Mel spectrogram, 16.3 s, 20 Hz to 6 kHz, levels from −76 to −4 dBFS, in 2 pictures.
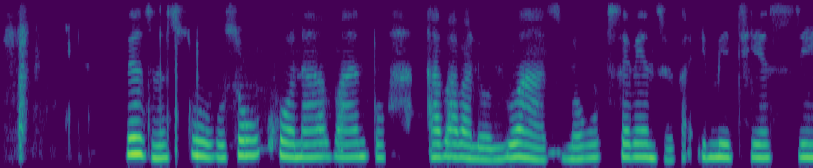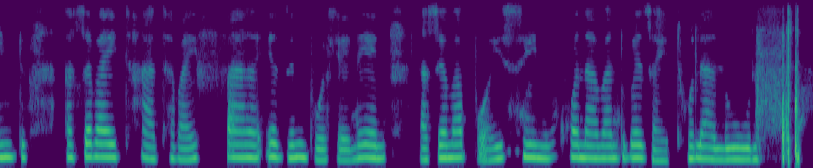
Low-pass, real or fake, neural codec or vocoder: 5.4 kHz; fake; codec, 16 kHz in and 24 kHz out, 1 kbps, XY-Tokenizer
